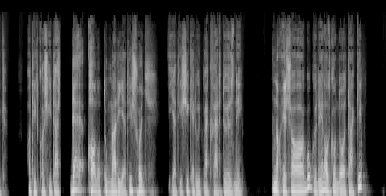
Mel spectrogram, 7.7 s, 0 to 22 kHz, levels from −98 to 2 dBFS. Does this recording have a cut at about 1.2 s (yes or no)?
yes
